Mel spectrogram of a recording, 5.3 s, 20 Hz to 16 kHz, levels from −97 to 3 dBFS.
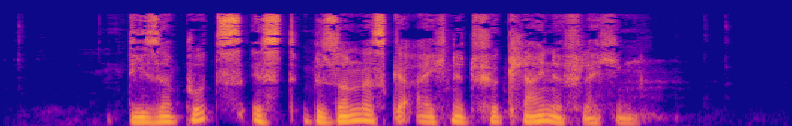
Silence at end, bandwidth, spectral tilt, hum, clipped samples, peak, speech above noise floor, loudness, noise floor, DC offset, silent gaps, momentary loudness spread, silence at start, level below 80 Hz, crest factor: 1 s; 11.5 kHz; -3.5 dB/octave; none; under 0.1%; -2 dBFS; 51 dB; -20 LUFS; -73 dBFS; under 0.1%; none; 13 LU; 0.85 s; -48 dBFS; 22 dB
